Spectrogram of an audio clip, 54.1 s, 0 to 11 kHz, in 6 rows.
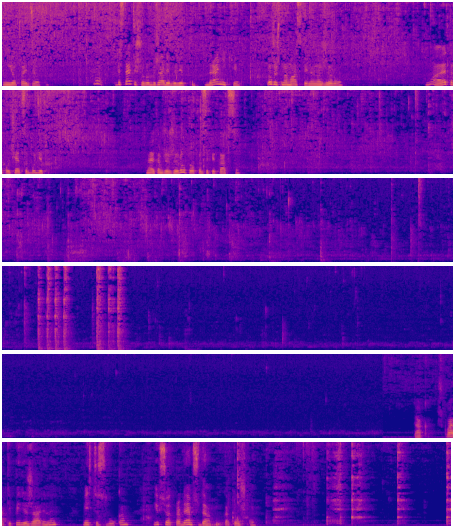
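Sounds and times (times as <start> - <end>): frying sizzle: 0.0 - 54.0
metal spoon scraping a skillet: 14.0 - 16.5, 17.2 - 23.8, 47.9 - 48.2, 49.7 - 53.3.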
